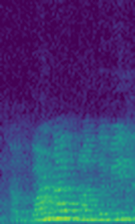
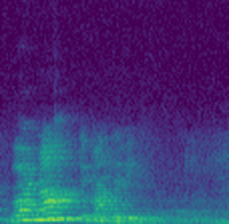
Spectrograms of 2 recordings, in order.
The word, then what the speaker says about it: Bernard Mandeville: Bernard Mandeville, as this is the American or the English way of pronouncing his name. Otherwise, he would be pronounced as Bernard de Mandeville.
